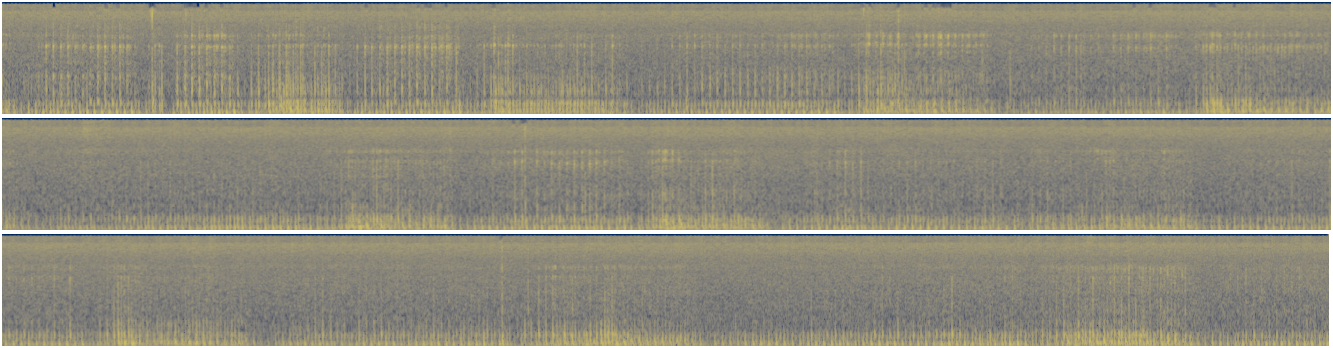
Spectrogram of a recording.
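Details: Relaxing cat purr: a deep, grainy rumble pulsing in slow regular breaths, unbroken from start to finish, with soft faint clicks over it.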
